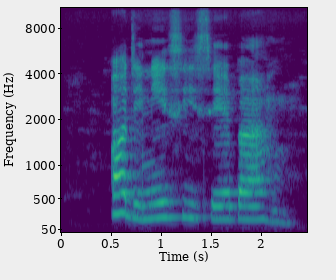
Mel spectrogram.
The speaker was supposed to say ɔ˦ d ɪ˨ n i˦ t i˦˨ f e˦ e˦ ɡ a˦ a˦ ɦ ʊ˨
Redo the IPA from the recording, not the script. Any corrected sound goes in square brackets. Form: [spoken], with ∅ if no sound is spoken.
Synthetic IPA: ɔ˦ d ɪ˨ n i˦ [s] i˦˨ [s] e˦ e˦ [b] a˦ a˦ ɦ ʊ˨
